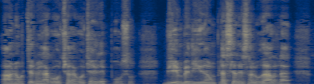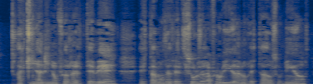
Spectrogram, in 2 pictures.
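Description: Brief: man, 40s, husky mid-pitched voice, affectionate live-stream host reading out names. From Venezuela. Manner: warm, flirtatious, reads viewer names aloud haltingly. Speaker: host of a live stream chat, former telenovela actor. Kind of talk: casual live-stream chat reading comments. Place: home in South Florida.

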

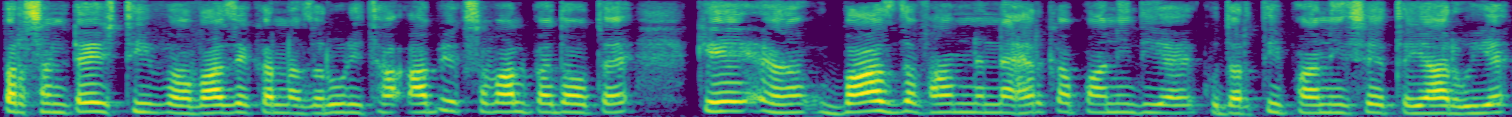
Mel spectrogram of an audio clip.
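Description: A man teaching a religious lecture in a steady, explanatory way, with frequent filler sounds. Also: high-pitched, few pauses.

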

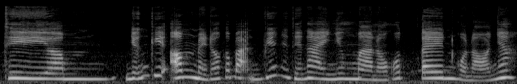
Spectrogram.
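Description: Woman, Vietnamese teacher of Korean, slightly high voice, patient and clear for learners. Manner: slow, patient, drills sounds for students to repeat. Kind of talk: online language lesson, reading aloud for learners.

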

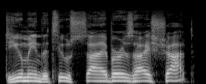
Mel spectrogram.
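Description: A man voicing a bold male starship captain who talks forcefully, quickly and with sarcasm in an audiobook. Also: a little high, fairly even intonation, no echo, clean studio sound, pitched above the performer's own voice, lightly acted. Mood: commanding. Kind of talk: audiobook character voice.

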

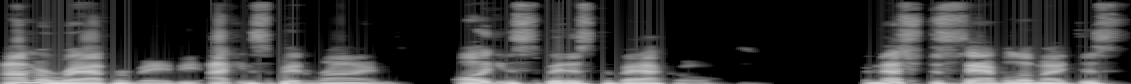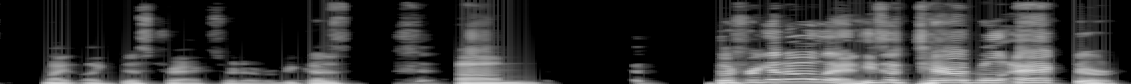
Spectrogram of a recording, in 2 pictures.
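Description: A thirtysomething American man co-hosts a podcast, ranting comically and crudely about movies with plenty of swearing and strong opinions. He talks briskly in a medium-pitched, sing-song voice, close on the mic in a small studio room, with no echo but a rough recording.

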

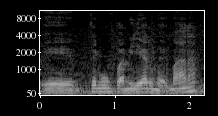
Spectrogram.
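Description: A Peruvian English teacher who owns a language school talks casually into a phone held at arm's length in a small room, making a selfie video. His voice is on the low side, and he hesitates a lot, filling pauses and tacking tag questions onto his sentences. A steady hiss runs underneath.

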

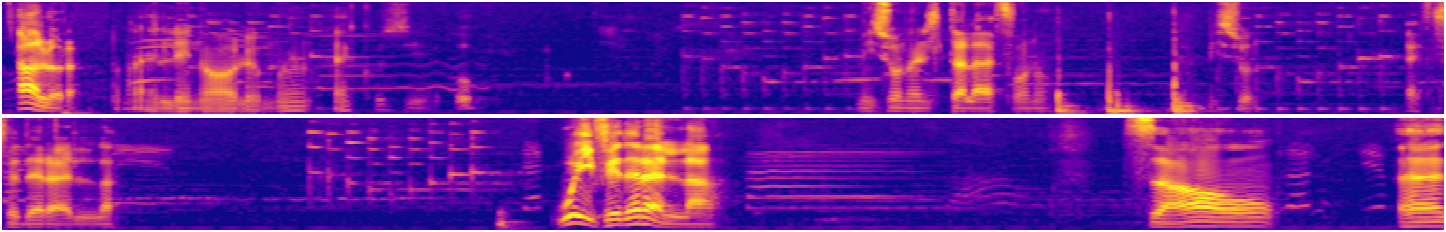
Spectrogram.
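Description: A man doing casual, joking let's-play commentary, rambling with restarts. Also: lowish voice. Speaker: gaming youtuber.

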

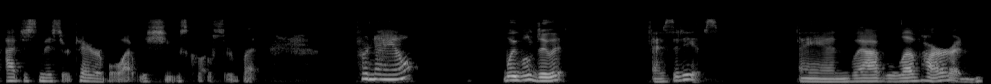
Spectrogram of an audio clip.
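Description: A woman's voice: sits low, fairly bright tone. A woman chatting casually to the camera at home about a shopping haul, gushing and repeating herself as she talks. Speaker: vlogger reviewing a shopping haul. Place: at home with her pets nearby.

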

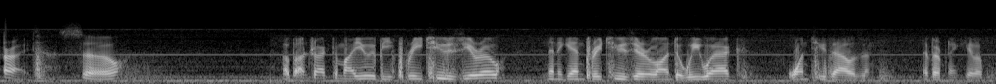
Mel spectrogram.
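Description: A man in his thirties speaks through a headset in a small plane's cockpit, calmly walking through each checklist item in order. His voice sits in a middle range and sounds a little muffled. Steady engine noise runs loud under every word. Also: medium pitch, normal speed, creaky. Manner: methodical, running through checklists aloud. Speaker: bush pilot. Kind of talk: cockpit vlog narration and radio calls.

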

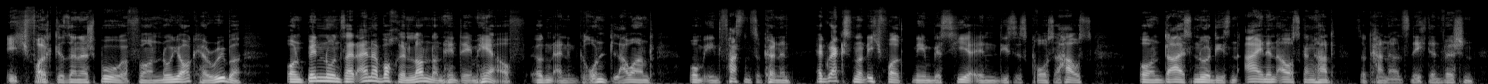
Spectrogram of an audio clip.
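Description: A man voicing an earnest young male American detective who talks urgently and loudly. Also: lowish voice, animated, moderate pace, dry recording, clean studio sound, lightly acted.

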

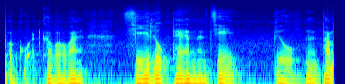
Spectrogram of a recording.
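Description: Older monk with a low, dark voice. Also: male voice, unhurried, slight background noise. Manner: chatty, folksy, chuckles while telling stories. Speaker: Buddhist monk giving a dharma talk. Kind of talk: casual sermon with anecdotes.

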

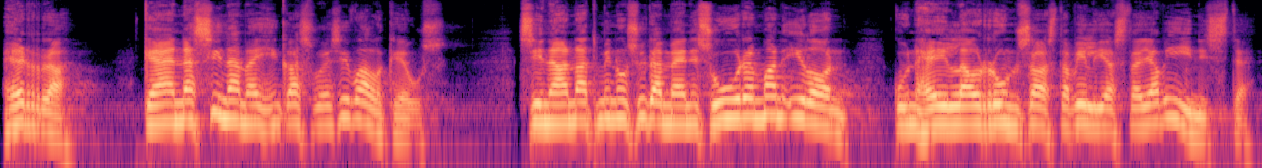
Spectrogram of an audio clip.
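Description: A man reading psalms aloud in a solemn, measured way with dramatic rises and falls. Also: high voice, a little mellow. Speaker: Bible reader. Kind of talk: scripted scripture reading.

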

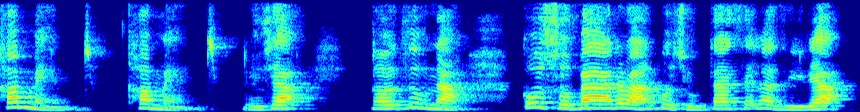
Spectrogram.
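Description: A woman from Vietnam teaches an exam review lesson over a livestream, and her voice sits a little higher than most women's. She keeps asking the class questions and answering them herself. She repeats the practice words slowly so the students can follow. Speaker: English teacher.

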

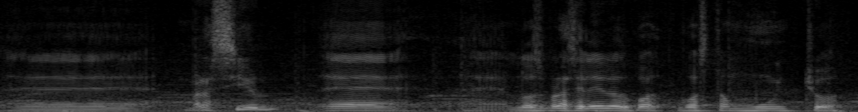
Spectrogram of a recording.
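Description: Brazilian man speaking halting Spanish. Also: mid-range voice, creaky, warm tone. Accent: Brazilian Portuguese. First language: Portuguese. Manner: halting, with many fillers and restarts. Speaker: veterinarian in equine nutrition. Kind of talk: interview answers. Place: indoor exhibition stand. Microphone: lapel.

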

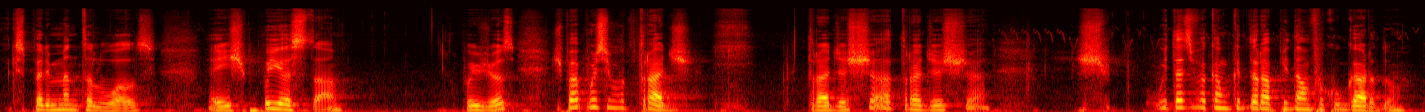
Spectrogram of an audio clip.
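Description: A man with a Romanian accent chatting casually as he plays and thinks aloud, his voice a little hoarse from the early morning. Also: fairly high pitch, very animated. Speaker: gaming commentator. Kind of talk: casual gameplay commentary.

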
